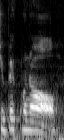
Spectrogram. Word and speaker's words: ubiquinol: form of the CoQ10 I was saying it wrong it's ubiquinol yes okay it means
